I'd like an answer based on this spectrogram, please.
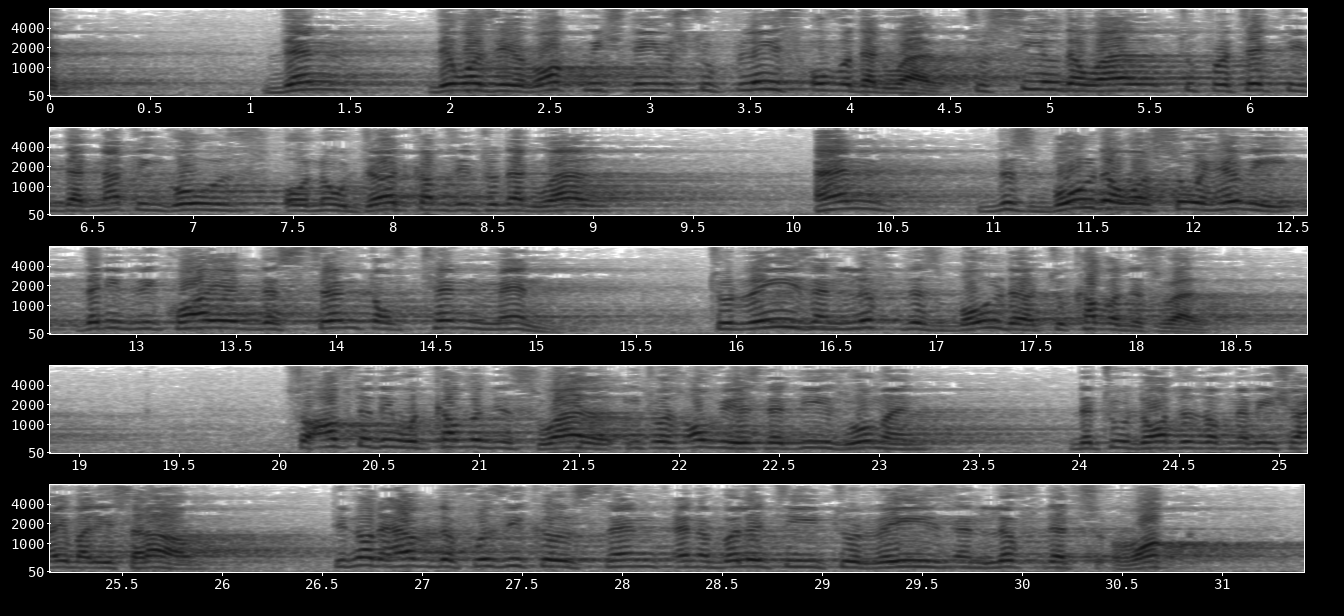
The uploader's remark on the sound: Jumuah lecture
